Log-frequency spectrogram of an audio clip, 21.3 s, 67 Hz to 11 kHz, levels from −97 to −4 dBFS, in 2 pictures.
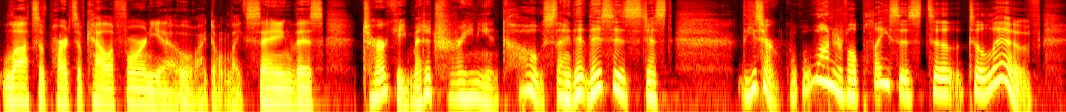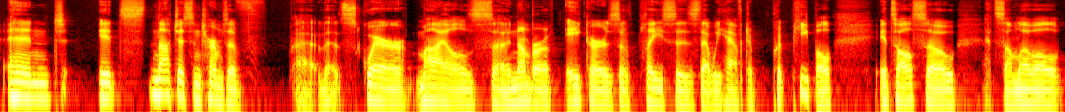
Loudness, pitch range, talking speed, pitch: -18 LUFS, 95-130 Hz, 155 wpm, 105 Hz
